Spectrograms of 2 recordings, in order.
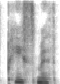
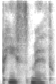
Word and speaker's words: Psmith: The name is peacemith. Peacemith. The P is silent.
